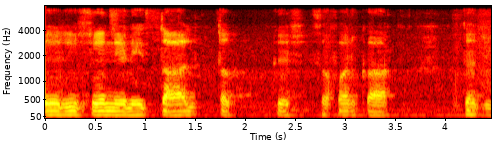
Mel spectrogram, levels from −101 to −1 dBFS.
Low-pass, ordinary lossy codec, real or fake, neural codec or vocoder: 7.2 kHz; none; real; none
